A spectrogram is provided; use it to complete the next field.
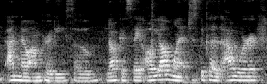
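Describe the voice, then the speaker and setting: A woman's very deep, low voice at a moderate pace, monotone and flat, with noticeable background noise and audible room echo. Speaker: vlogger. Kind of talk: casual vlog chat, reading comments aloud. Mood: sassy, confident. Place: home room. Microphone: camera far.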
